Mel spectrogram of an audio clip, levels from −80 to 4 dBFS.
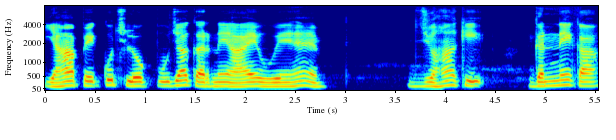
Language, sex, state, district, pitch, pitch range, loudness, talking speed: Hindi, male, Chhattisgarh, Bastar, 150 Hz, 145-180 Hz, -18 LUFS, 140 wpm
